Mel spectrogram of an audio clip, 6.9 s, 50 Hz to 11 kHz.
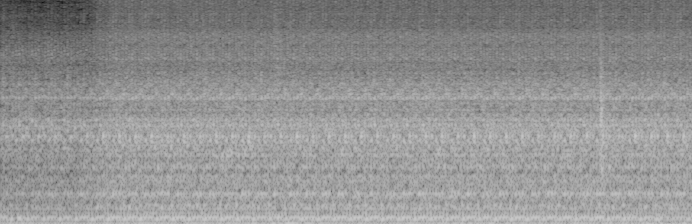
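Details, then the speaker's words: Lansing Bagnall Model A tug with a Perkins P4 diesel, starter boosted from a running Land Rover after glow heat: heavy, sluggish cranking at about three beats a second that never catches. Slow cranking, no start. "that's give me a little bit more juice but it's not turning as fast as I'd like it to so I'm not entirely confident this is going to work"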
